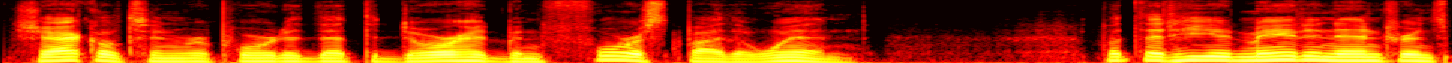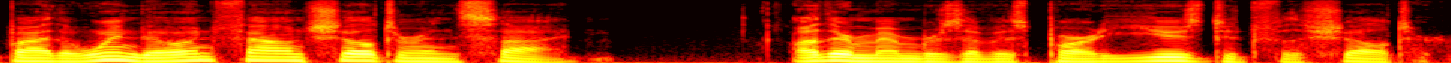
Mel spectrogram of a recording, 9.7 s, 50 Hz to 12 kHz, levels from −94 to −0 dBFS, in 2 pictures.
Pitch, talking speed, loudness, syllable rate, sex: 130 Hz, 205 wpm, -17 LUFS, 6.1 syllables/s, male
